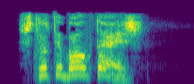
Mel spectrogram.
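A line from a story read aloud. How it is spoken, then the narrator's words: Exclaimed. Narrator (Russian): воскликнула Бекки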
